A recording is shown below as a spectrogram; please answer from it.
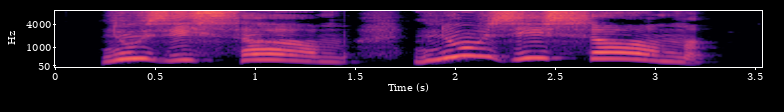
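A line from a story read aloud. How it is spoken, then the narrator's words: Exclaimed with satisfied sigh. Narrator (French): s'écria Jovita en poussant un tel soupir de satisfaction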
